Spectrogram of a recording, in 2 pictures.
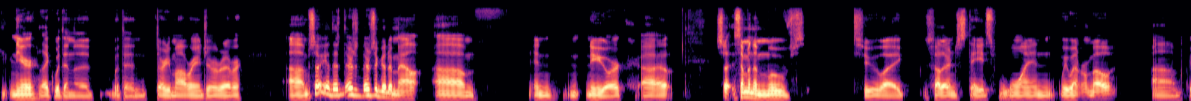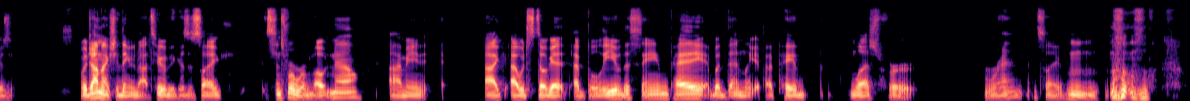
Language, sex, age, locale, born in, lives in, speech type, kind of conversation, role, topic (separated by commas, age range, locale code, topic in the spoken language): English, male, 30-34, en-US, United States, United States, conversation, advice, user, How can I improve communication with coworkers?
